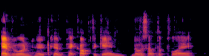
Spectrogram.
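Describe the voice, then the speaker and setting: Against a quiet background, a man speaks at a fairly low pitch. His intonation is monotone and flat. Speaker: game design student. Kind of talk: game walkthrough commentary. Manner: hesitant, stuttering, many fillers.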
